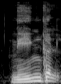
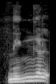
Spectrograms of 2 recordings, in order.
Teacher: ഈ തമിഴിൽ നീങ്കൾ എന്നാണ് പറയുക അപ്പോൾ ഇവിടെയാണ് തമിഴും മലയാളവും തമ്മിലുള്ള വ്യത്യാസം തമിഴിൽ ആ ഗരത്തെ കൂടി ചേർത്തിട്ട് അതായത് കയെ കൂടി ചേർത്തിട്ട് നീങ്കൾ എന്ന് വിളിക്കുന്നു എന്നാൽ മലയാളത്തിൽ അനുനാസിക നായ്ക്ക് പ്രാധാന്യം കൊടുത്ത് നിങ്ങൾ എന്നാണ് പറയുന്നത്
